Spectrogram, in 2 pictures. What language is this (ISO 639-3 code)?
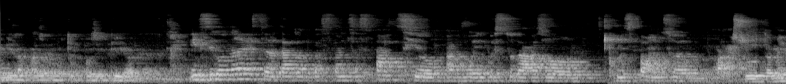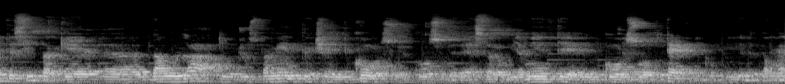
ita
